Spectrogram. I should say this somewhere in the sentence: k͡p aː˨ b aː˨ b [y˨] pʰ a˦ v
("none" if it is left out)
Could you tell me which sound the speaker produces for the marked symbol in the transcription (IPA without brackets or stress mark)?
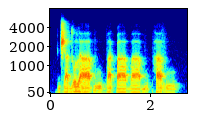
u˨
